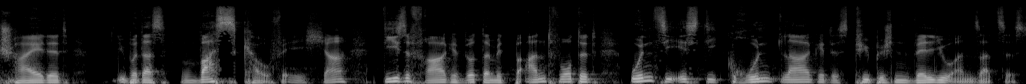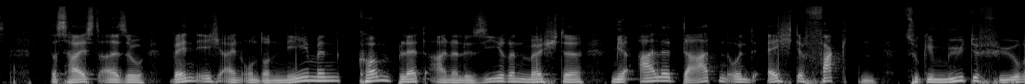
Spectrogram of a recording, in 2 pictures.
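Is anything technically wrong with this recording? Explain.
Yes. From about 1.19 s to 20.45 s the speech carries a regular tick every 1.21 s, roughly fifteen in all. That steady spacing is the signature of clock drift buffer slips: two devices are likely running on separate clocks that disagree by something like a tenth of a percent. The buffer between them creeps until a few dozen samples get dropped or repeated, and each jump in the waveform comes through as a click or pop over the talking.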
